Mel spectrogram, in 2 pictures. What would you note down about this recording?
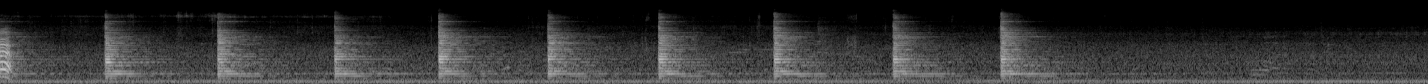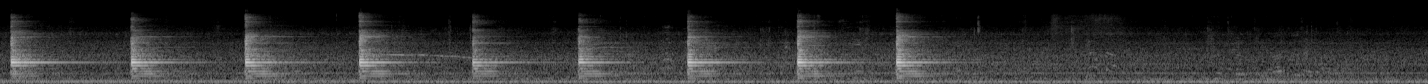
equipment used: Marantz PMD670 recorder with 2 Audio Technica Pro31, Construction at Concordia's Hall Building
